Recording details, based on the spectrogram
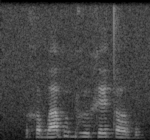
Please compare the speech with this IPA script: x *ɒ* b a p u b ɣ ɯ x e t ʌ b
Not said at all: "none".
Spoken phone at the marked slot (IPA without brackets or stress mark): ʌ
